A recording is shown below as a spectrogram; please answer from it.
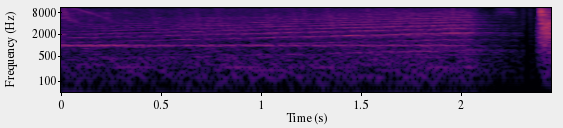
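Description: Rising electronic sweep: several tones glide upward together over a dense low rumble, a build-up sound effect.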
